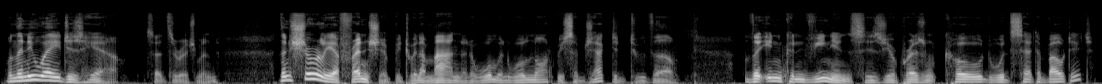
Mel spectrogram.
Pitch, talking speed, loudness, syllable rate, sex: 110 Hz, 180 wpm, -19 LUFS, 5.4 syllables/s, male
